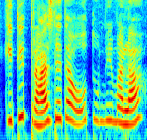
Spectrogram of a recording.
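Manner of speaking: high, playful annoyed complaint; mock irritated. A narrator's reading. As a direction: scold him in teasing irritation. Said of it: "Kavya लगेच चिडून म्हणते".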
